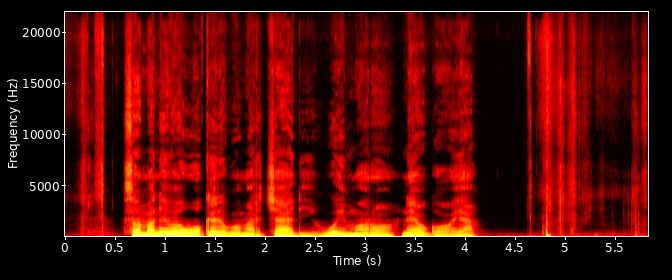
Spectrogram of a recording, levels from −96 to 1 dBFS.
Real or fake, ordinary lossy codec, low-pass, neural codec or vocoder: fake; none; none; vocoder, 44.1 kHz, 128 mel bands every 512 samples, BigVGAN v2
